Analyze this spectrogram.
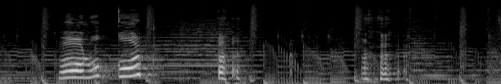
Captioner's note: chuckling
